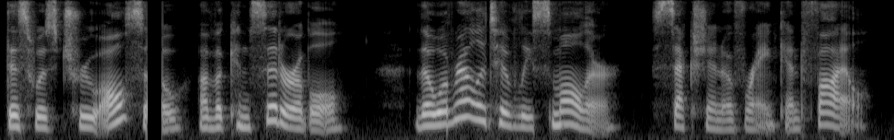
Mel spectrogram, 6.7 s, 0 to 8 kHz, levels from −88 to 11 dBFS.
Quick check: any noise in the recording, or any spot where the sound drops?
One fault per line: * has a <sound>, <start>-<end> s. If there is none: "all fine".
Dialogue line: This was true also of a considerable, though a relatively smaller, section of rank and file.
* has a dropout, 1.1-1.2 s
